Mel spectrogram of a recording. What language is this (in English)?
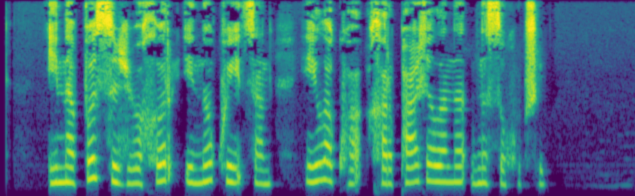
Abkhazian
